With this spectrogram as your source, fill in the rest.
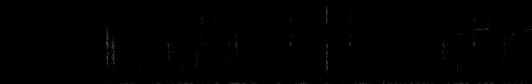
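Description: Footsteps rustle through grass outdoors.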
